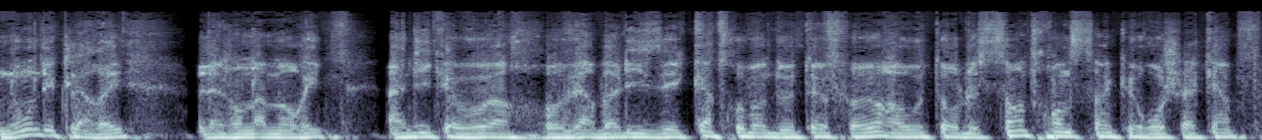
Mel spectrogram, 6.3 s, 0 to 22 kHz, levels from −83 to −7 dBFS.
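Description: Nothing stood out as a technical problem on listening to this audio.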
